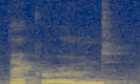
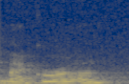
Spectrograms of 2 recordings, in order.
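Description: First: "Macaroons" with a long "oo" and final z; "Macaroons" like the coconut cookie. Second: Macaron with a final "on", no s; "macaron" as the French cookie. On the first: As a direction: stretch "Macaroons" into "-roons". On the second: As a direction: say "macaron" ending in "-ron". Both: Shown as a demonstration. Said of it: "I said macaron".

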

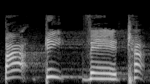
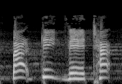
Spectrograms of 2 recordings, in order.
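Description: First: Slow ba trị về tha, each syllable apart; slow model reading. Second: Ba trị về tha, trị curled and rising; model pronunciation. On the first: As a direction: read ba trị về tha slowly for students. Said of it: "À, là ha". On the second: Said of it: "giống như trơ với trị ha". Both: Shown as a demonstration.

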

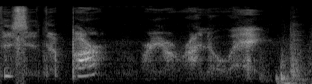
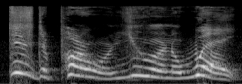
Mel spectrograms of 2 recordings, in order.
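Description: First: Soft unvoiced whisper. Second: Said in the usual way. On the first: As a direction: breathe it as a secret. Child repeats whispered movie line.

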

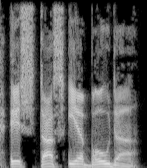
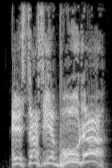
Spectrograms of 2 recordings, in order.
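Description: First: Slow, raised voice short of shouting; toned-down insistent question. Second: Loud, high shout after someone; bellowed question. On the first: Lieutenant repeats his question to the brother, slower, toned down. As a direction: repeat it slowly, higher, holding back the roar. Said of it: "wiederholte Brown seine Frage etwas leiser". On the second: Lieutenant calls after the charging man, bellowing. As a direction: roar the question at his back. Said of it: "brüllte Brown ihm hinterher". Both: A narrator's reading.

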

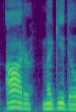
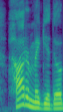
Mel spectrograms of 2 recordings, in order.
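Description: First: Ar Megiddo opening straight on the vowel; dropped H. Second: Har Megiddo with the H sounded; breathy H. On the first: Teacher shows what it became over time, Ar without H. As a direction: say Ar with the H left off. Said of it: "It's more Ar". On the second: Teacher gives viewers the older form, Har with its H. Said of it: "so much of a breathy ha sound". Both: Shown as a demonstration.

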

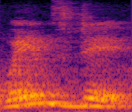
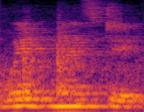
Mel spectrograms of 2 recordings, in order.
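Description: First: Wednesday as two syllables, "WENS-day"; correct pronunciation. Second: Wednesday in three syllables, "WED-nes-day"; mispronunciation. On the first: Teacher giving the actual pronunciation, correct pronunciation. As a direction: say Wednesday with the first d silent. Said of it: "actual প্রনাউন্সিয়েশনটা হবে". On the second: Teacher showing the wrong way people say it, mispronunciation. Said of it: "not Wednesday". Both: Shown as a demonstration.

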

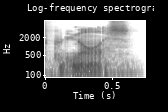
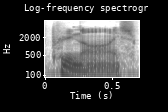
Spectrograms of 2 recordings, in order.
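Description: First: Breathy whispered afterthought; whispered echo. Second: Said in the usual way. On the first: Real, not acted. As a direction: repeat it in a whisper. Whispered echo of own words.

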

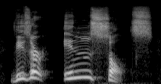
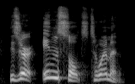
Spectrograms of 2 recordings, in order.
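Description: First: "are" drawn out high and slow; stress on ARE. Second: Said in the usual way. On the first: Real, not acted. To viewers, indignant: "are" pushed up high and slow. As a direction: lean hard on "are", slowly.

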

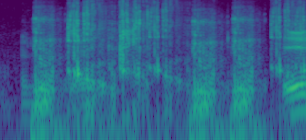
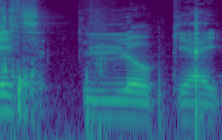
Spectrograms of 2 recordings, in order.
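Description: First: Drawn-out taunt. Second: Said in the usual way. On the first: Acted.

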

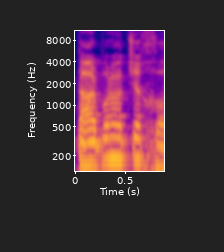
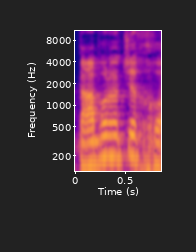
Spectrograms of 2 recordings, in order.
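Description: The two takes are said the same way.

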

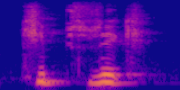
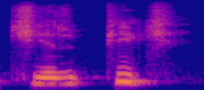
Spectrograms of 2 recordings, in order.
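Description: First: Kiprik said slowly, pitched higher; teacher mocks the wrong Kiprik; wrong form kiprik. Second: Kirpik said plainly with r before p; teacher gives the right kirpik; correct form kirpik. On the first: Teacher to pupils, mocking wrong Kiprik. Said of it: "Kiprik değil". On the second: Teacher to pupils, correct kirpik. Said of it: "kirpik doğrusu". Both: Shown as a demonstration.

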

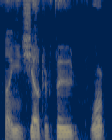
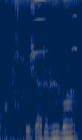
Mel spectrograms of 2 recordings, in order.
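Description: First: Loud, punchy list of needs; raised voice, higher pitch; emphatic declaration. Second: Soft, very high little voice; tiny high-pitched repeat; small-voiced echo. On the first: Pretend. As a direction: declare each item loudly. Lists the basic needs emphatically. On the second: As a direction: echo it back high and quiet.

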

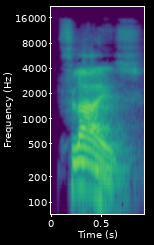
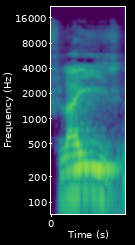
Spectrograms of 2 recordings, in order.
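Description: First: फ्लाइज said as flize, clear and loud; teacher models फ्लाइज for pupils; correct pronunciation. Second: फ्लाइज said as the mistake to avoid, stressed; mock the wrong फ्लाइज; warning pupils off the wrong फ्लाइज; wrong pronunciation. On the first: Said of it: "कि फ्लाइज कहना है". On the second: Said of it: "नहीं कहना।". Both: Shown as a demonstration.

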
